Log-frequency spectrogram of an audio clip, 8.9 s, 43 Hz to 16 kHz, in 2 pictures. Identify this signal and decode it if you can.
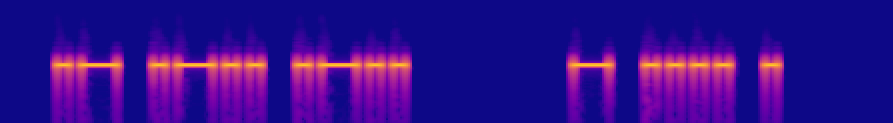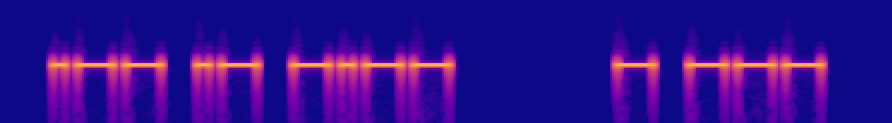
Morse code, heard as a keyed tone, about 20 wpm, 700 Hz. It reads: ALL THE WAY TO
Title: 2x Word-Spacing - Sets of 4 Words - 20wpm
